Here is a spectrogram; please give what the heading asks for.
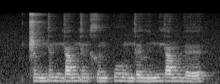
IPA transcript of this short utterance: ʈ͡ʂ ə˧˥ n m j ɛ˧ n m j ä˥ m j ɛ˨ n x ə˧˥ n p o˥˧ ʊ̯ m j ɛ˥˩ l i˥ n j ä˥ m ɥ ɛ˧˥

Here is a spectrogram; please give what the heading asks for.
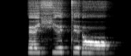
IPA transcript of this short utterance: ɛ ç ɪ t ɪ ɾ ɔ

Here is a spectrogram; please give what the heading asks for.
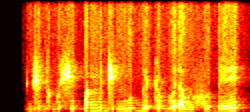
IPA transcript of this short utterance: d͡ʒ ɵ d ɐ ɡʷ ɨ ʃ ɨ k͡p ɐ ŋ͡m ɵ d͡ʒ e ŋ͡m u ɓ ɨ ʈ ɵ ɡʷ e ɾ ɐ w ʉ xʷ e ɓ e

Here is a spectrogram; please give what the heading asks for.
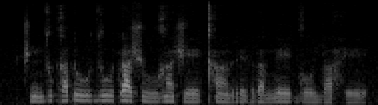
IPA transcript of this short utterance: t͡ʃ ĩ˨ d u˦ ɡ a˦ ɗ uː˦ d uː˦ ɗ a˦ ʃ uː˨ ɣ ã˦ ʃ eː˨ kʰ ã˦˨ r ɪ˦ r a˦ n eː˦ ɡ oː˨ j a˨ h e˨

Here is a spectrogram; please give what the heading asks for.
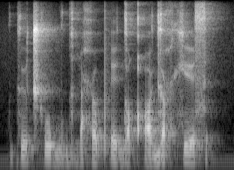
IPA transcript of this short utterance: kʲ o t͡ʃʼ u b u ɡʱ i ħ o pʼ e ɡ u qʼ o ɡʲ o ħ xʲ e s

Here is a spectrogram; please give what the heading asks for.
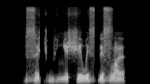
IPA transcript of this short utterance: z ɜ t͡ʃ b e̤ ʎ a ʃ ɪ w ɪ z ɗ ɪ z lˠ ɜ

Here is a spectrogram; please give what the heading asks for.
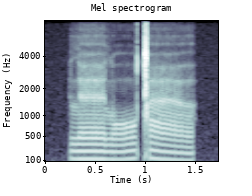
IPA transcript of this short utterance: l ɛː l ɔː ǀ æː ɐ̯

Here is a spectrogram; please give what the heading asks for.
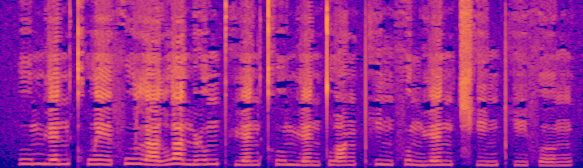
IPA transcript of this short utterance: u˨˦ m ɥ ɛ˨˦ n kʰ w e˨˩ ɪ̯ f u˦ l ä˨˩ l w a˥˨ n ɻ ʊ˦ ŋ pʰ ɥ ɛ˨˦ n kʰ u˦ m ɥ ɛ˨˩ n t̪ w ɑ˦ ŋ pʰ i˥˨ ŋ f ʊ˥˨ ŋ ɥ ɛ˦ n t͡ɕʰ i˨˦ ŋ pʰ i˨˩ f ɤ˨˦ ŋ

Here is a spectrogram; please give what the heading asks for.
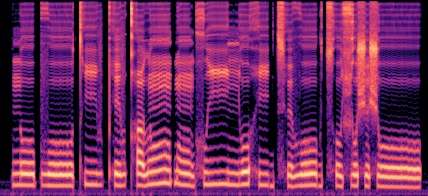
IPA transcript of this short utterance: n oː p v oː tʰ iː v pʰ e v qʰ o l õː ɓ õː ɡ xʷ iː ɲ o h iː ɡ t͡sʰ ʏ v oː ɡ t͡sʰ o ɕ o ʃ ʏ ʃ oː

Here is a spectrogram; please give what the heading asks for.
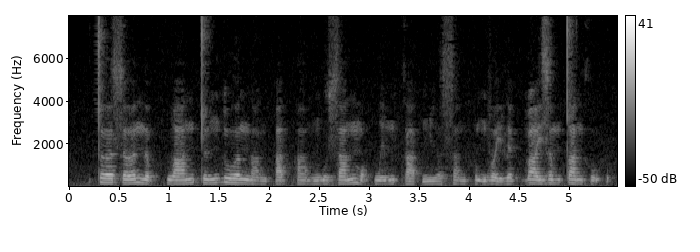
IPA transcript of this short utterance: t̪ əː˧ s əː˨˦ n ə˨˩ p̚ k w a˨˦ n t̪ ɨ˨˦ ŋ ɗ u˧ ə̯ ŋ a̤˨˩ ŋ ʔ a˨˩ t̚ ʔ a̤˨˩ m ŋ ṳ˨˩ s a˨˦ n m ɔ̰˧˨ k w i˨˦ m k a˨˩ t̚ ɲ i̤˨˩ ə̯ s a̤˨˩ n h ṵ˧˨ ŋ v ə˧˩ j l e˨˩ k̚ ɓ a˧ j z ə˧ m t̪ a˧ n x ṵ˧˨ ʔ

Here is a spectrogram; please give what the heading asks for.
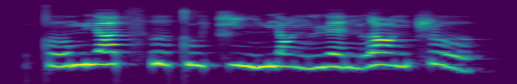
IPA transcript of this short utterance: t̪ ɤ˧˥ m j ä˥ t͡sʰ ɹ̩˥˧ t̪ u˥˧ t͡ɕ i˥˧ ŋ m j ɑ˥˧ ŋ l ɥ ɛ˥˧ n l ɑ˥˧ ŋ ʈ͡ʂ ɤ˥˩

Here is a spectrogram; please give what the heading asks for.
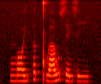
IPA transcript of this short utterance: ŋ ɔː˨ j h ɐ˥ t̚ kʷʰ aː˨˥ w s e˨ j s iː˨ p̚

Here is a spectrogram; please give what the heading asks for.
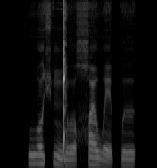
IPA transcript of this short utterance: w o˦ ç ŋ͡ǃ u˨ χ œ˦ w e˨ p ɯ˦

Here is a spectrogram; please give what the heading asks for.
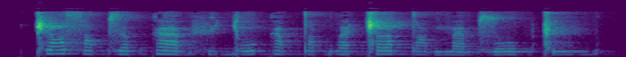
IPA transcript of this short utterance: ǁ ɯ sˤ ɛ b z ʌ b k a b fʲ ʌ ɟ o k a b tˤ ɯ b w a ǁ ʌ b dˤ a b m a b z o b ǁ u b

